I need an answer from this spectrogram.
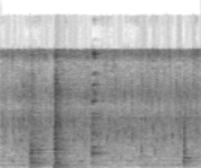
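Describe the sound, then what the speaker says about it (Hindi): Goat mutton korma frying in a pot, a steady close sizzle broken by several scraping stirs of a spoon against the metal, no voices. "ये फ्राई हो चुका है"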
